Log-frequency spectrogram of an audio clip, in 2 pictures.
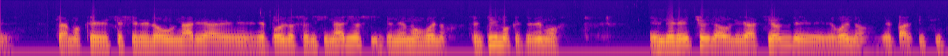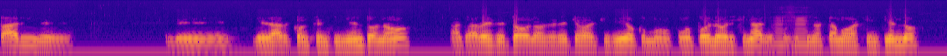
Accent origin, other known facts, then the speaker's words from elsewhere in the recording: Río Gallegos, Santa Cruz, Argentina; born there; Comenzó en Río Gallegos, en Mitubún, donde yo nací.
